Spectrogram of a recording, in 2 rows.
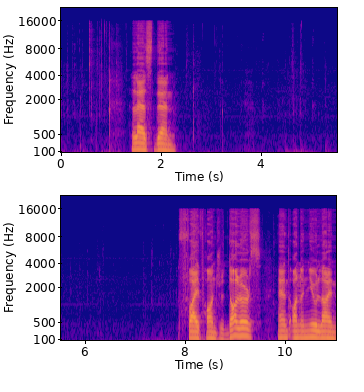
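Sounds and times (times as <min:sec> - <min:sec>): computer keyboard typing: 0:00.0 - 0:01.4, 0:02.4 - 0:07.9.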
